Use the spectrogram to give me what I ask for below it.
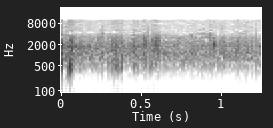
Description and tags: ir wire sub delay
Some processed to stereo artificially. Magnetic wire underwater sources.
response, historical, impulse, vintage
